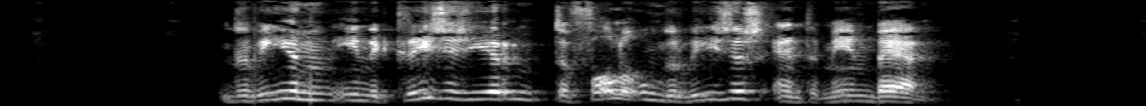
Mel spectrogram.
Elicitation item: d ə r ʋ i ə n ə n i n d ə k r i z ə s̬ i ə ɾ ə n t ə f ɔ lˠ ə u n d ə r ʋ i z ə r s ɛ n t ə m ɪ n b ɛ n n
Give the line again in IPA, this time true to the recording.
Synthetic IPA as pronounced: d ə r ʋ i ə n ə n i n d ə k r i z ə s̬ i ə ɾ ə n t ə f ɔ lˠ ə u n d ə r ʋ i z ə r s ɛ n t ə m ɪ n b ɛ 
